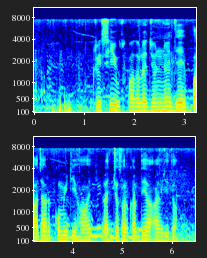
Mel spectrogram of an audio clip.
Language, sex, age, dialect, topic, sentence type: Bengali, male, 18-24, Jharkhandi, agriculture, statement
